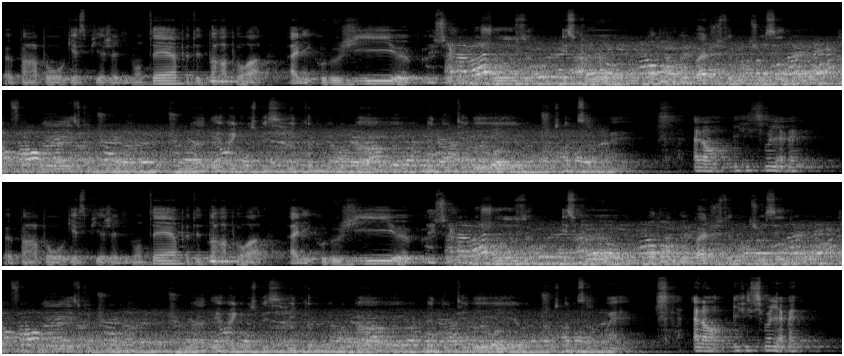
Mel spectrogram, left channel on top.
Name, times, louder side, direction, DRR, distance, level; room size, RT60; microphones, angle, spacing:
voice 1, 0.0-2.6 2.9-9.7 10.1-14.4, equal, 5° left, 8 dB, 0.5 m, -28 dB
voice 2, 2.1-2.4 4.2-4.4 14.4-14.7 14.9-16.4, right 2 dB, 80° right, 6 dB, 1.0 m, -29 dB
sound 1, 4.4-14.5, left 2 dB, 90° left, 0.8 m, -23 dB
sound 2, 5.1-9.3, right 1 dB, 55° left, 1.2 m, -40 dB
14.5 x 6.7 x 3.3 m, 1.5 s
head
